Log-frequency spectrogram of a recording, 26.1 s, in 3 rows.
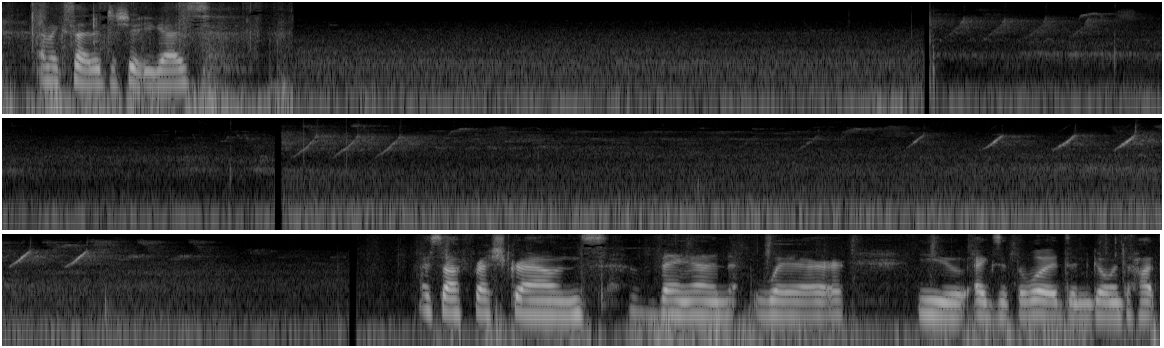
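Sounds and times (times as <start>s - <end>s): faint low background rumble: 1.8s - 7.0s
songbird singing whistles: 10.8s - 19.0s.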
